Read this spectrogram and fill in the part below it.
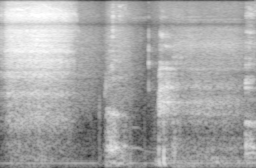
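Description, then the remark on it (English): After eating a dab of spicy hot sauce, a breathy hiss gives way to a low, throaty burp in two short guttural bursts, followed by a faint rasp. Nobody speaks. “I just burped and it came back.”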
